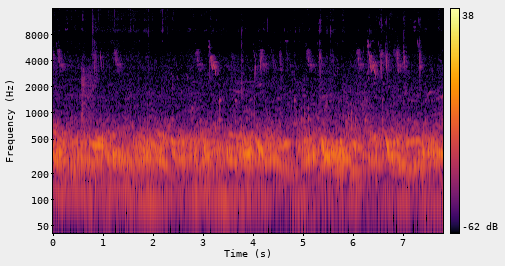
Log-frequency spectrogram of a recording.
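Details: Pigeons calling to mate: unbroken low cooing from a flock swells and dips in loudness, overlaid by repeated high, short chirps of other small birds.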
